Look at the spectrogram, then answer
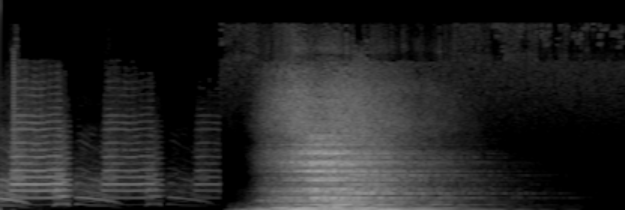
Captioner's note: xbox sound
